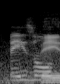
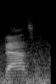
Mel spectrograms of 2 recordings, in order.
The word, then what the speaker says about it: basil: I would pronounce this, or Americans would pronounce this as basil. However, in Australia, it is pronounced basil. This nut right here. Now, I've heard people in America say basil before. More on the rare side, but it's there. But basil, yeah, I can't correct that.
